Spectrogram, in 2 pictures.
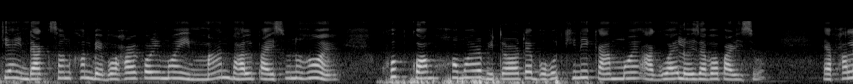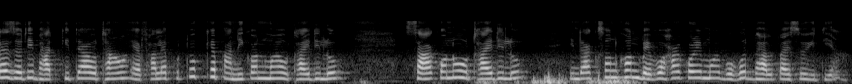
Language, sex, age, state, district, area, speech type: Assamese, female, 30-45, Assam, Lakhimpur, rural, spontaneous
